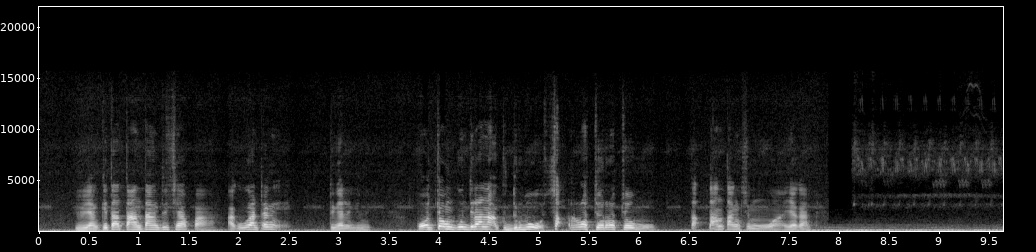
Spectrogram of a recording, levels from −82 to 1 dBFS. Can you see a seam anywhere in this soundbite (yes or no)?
no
